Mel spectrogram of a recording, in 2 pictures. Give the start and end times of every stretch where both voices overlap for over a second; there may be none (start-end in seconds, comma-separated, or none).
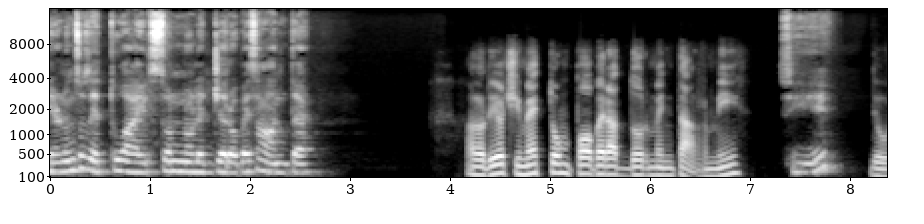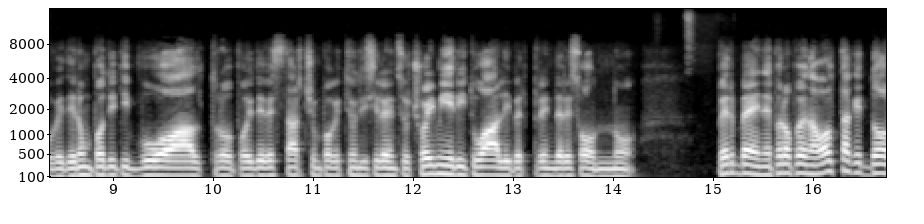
none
